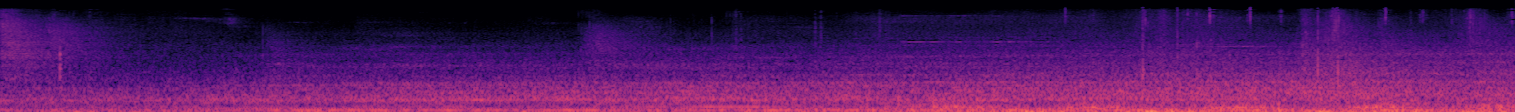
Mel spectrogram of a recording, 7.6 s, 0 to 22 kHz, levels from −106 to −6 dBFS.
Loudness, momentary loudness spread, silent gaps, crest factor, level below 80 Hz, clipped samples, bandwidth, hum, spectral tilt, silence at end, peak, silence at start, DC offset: -48 LUFS; 9 LU; none; 16 dB; -50 dBFS; under 0.1%; 16 kHz; none; -6.5 dB/octave; 0 s; -30 dBFS; 0 s; under 0.1%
